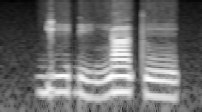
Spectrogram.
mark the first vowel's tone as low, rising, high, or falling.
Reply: high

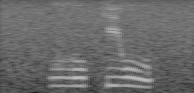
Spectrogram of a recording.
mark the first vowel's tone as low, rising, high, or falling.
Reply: high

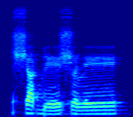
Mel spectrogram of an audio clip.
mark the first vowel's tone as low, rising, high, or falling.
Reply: high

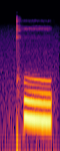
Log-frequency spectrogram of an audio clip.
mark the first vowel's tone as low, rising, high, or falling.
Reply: low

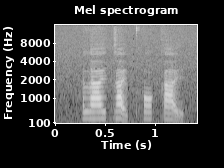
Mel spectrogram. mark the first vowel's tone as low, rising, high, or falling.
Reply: high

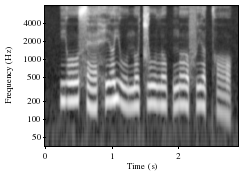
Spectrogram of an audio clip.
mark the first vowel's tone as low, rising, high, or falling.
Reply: rising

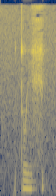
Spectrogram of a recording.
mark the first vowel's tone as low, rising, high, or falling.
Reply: low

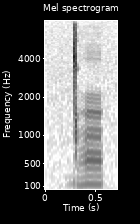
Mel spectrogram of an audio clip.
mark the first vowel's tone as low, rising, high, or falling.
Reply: low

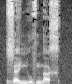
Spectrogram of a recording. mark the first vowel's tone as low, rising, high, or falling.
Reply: low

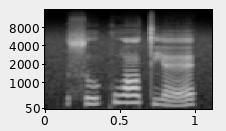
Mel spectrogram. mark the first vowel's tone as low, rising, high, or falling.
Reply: rising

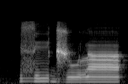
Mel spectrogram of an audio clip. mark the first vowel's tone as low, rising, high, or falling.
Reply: high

